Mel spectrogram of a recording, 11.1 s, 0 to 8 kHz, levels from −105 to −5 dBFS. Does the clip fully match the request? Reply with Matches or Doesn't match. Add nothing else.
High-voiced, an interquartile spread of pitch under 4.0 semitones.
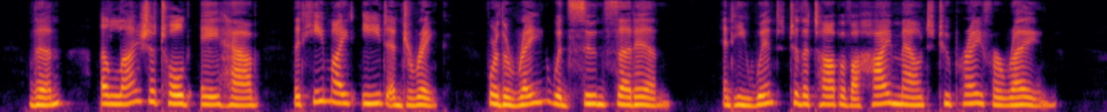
Matches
